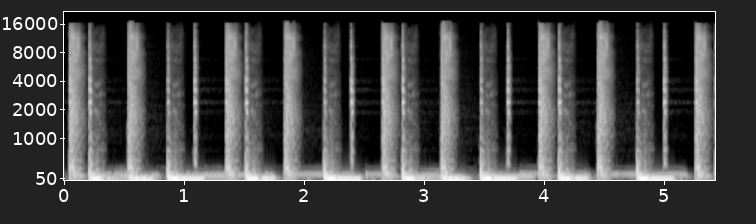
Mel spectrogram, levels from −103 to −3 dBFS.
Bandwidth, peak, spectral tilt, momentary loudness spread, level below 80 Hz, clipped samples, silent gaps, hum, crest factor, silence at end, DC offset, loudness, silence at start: 17 kHz; -2 dBFS; -4 dB/octave; 3 LU; -16 dBFS; under 0.1%; none; none; 12 dB; 0.05 s; under 0.1%; -17 LUFS; 0.05 s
